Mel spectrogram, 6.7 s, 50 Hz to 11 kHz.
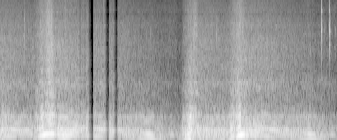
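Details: BMW 325xi, first start right after flashing the 330xi tune for the three-stage intake manifold, out of gear, with no check-engine codes. It catches cleanly and gives two crisp revs back to a steady idle. Normal start and rev.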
